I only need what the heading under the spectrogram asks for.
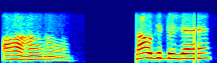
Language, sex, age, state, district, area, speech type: Goan Konkani, male, 60+, Goa, Quepem, rural, conversation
